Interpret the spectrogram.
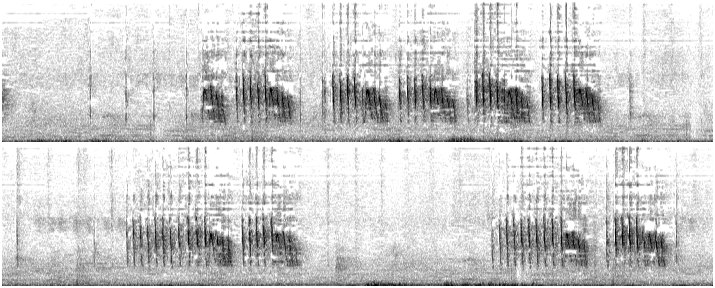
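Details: Bar-winged Prinia (ciblek) song used as a lure to attract birds: short buzzy high trills in bursts of about half a second, delivered in runs of four or five with pauses, over a low rumbling background.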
